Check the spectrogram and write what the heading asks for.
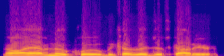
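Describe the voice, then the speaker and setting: A man's voice: fairly low pitch, steady tone, brisk, clean tone, dry recording, muffled recording. A man in a casual online debate who speaks bluntly and offhandedly.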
